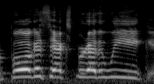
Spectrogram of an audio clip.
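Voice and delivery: hammed-up Minnesota accent for the segment title. Host announcing the bogus expert to viewers in a mock Minnesota accent. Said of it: "as I do my Minnesota accent".

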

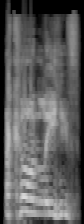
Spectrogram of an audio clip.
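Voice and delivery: loud, high, drawn-out whine. Acted. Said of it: "he whines".

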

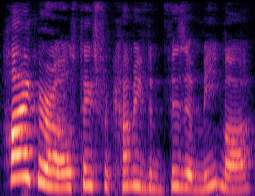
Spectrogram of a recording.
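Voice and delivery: high-pitched aunt's greeting, loud at first; calling out. A narrator's reading. Aunt welcomes the girls from the kitchen, calling out. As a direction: trill a welcome from another room. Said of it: "called out from the kitchen".

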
